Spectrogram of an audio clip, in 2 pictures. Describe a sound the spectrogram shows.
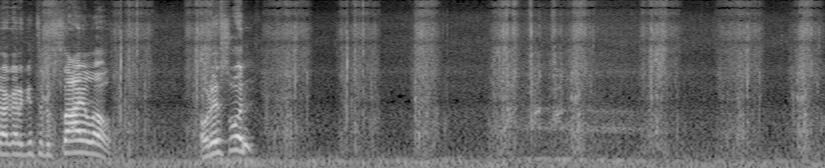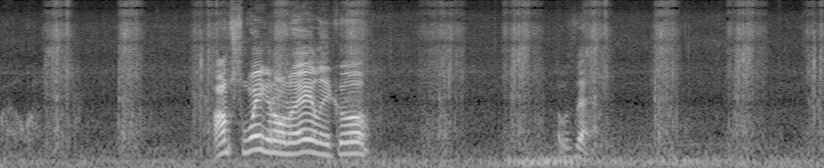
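Tall dry stalks rustle as someone pushes through them.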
